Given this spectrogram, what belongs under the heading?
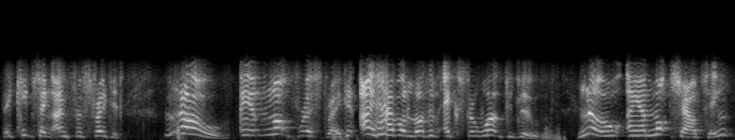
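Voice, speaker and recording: A man's voice: very high-pitched, lively intonation, moderate pace, husky. A man with a speech impediment, calling a helpline and pressing his point emphatically, repeating himself. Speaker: caller to a helpline. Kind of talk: phone call. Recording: tinny phone line.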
